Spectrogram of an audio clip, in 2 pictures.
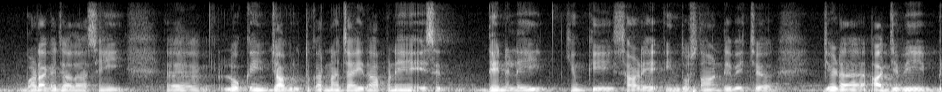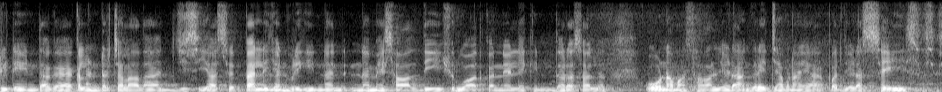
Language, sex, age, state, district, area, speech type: Dogri, male, 18-30, Jammu and Kashmir, Udhampur, rural, spontaneous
